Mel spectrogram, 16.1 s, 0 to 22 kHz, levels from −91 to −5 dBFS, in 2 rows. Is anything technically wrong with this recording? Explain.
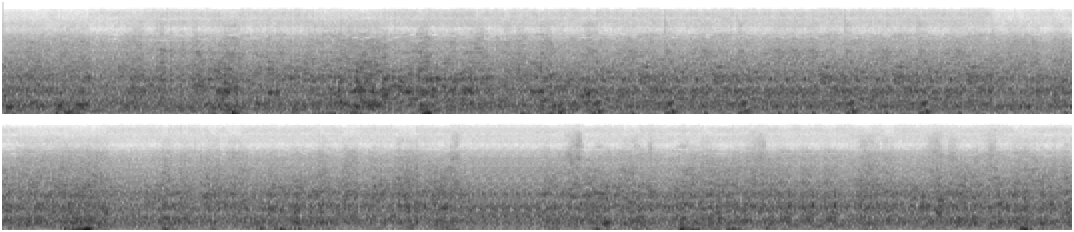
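Yes, there are three kinds of fault.

Repeated frames: a run of compressed frames was stored or transmitted more than once, so the decoder plays the same slice again and the audio gets longer. This occurs at 1.30–1.39 s (an 85 ms block played once more), 5.82–6.08 s (128 ms, two extra plays), 8.98–9.03 s (43 ms, once), 11.58–12.01 s (85 ms, five extra plays) and 13.97–14.32 s (171 ms, two extra plays). Each is heard as a stutter.

Broken-record loop: from 4.96 to 7.42 s the stream most likely stalled and kept sending the last fragment it held. A 550 ms piece repeats exactly, back to back, four times, and the speech that should have played in that span is lost. The result is a mechanical, stuck-sounding cycle of over two seconds.

Loud pop: at 9.46–9.48 s a sudden voltage step or pulse, likely from a switch, static discharge or a driver glitch, is added to the signal. 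It is a single sharp pop peaking about 5 dB above the speech, which carries on underneath it.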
